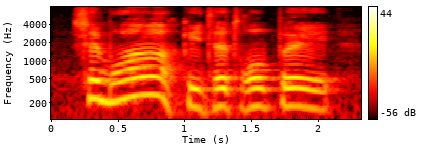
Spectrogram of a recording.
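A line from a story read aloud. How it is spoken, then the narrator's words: Whispered. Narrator (French): dis-le tout bas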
